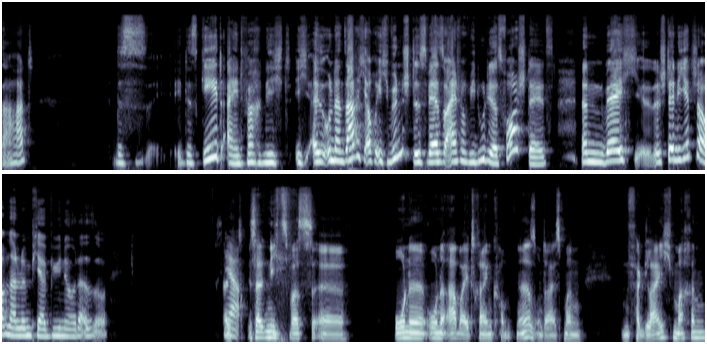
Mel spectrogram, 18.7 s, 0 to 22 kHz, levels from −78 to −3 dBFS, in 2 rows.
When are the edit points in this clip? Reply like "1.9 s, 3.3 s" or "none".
16.4 s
